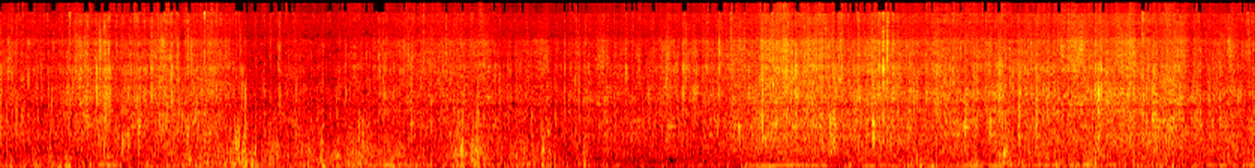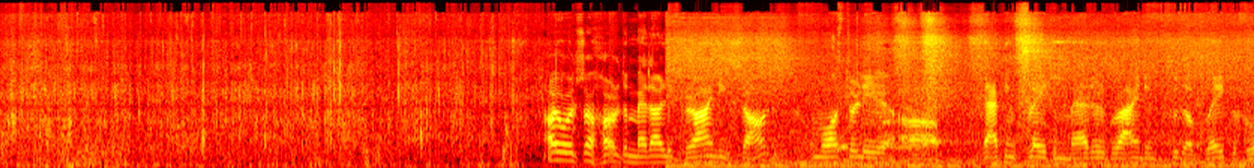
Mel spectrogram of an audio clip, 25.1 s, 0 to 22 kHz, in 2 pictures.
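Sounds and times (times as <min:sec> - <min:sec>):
road noise: 0:00.0 - 0:25.0
vehicle running: 0:01.1 - 0:17.1, 0:19.2 - 0:25.0
metallic brake grinding: 0:04.0 - 0:13.8, 0:19.2 - 0:25.0.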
